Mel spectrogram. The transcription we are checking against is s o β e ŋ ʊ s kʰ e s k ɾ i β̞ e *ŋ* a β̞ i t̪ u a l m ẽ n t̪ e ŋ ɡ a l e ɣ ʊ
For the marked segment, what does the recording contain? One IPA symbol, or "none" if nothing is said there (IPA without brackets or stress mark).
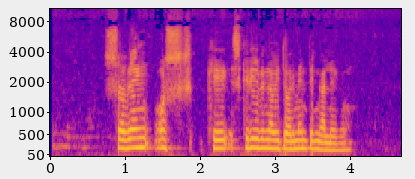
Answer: ŋ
